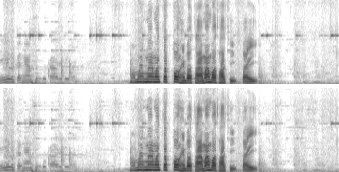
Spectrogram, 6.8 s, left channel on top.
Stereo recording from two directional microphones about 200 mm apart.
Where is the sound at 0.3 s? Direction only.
50° left (ahead or behind).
